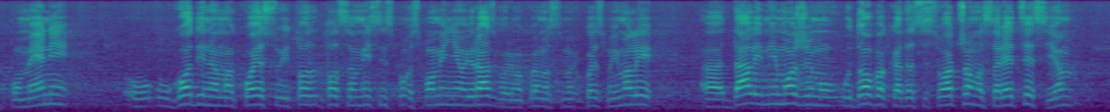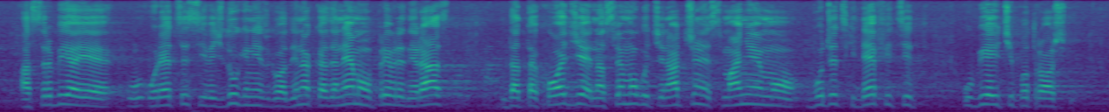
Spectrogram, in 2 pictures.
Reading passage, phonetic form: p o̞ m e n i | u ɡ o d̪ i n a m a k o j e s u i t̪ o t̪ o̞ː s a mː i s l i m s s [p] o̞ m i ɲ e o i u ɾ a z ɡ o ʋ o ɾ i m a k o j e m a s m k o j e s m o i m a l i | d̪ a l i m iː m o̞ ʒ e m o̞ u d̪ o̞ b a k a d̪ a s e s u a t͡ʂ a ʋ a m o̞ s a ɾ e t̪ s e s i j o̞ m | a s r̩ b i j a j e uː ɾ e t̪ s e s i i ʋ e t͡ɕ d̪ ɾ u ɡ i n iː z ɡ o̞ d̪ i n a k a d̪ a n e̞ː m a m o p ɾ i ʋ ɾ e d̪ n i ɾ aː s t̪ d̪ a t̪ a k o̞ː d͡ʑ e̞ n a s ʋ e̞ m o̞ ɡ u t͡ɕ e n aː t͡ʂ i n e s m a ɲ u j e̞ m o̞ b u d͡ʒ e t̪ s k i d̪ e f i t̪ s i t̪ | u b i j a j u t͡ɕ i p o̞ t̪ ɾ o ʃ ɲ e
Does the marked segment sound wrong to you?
no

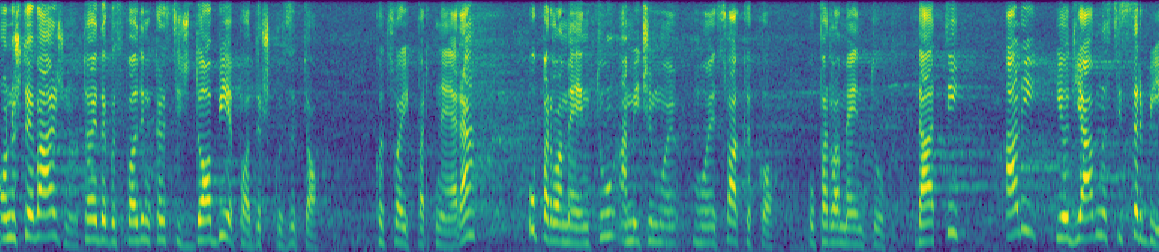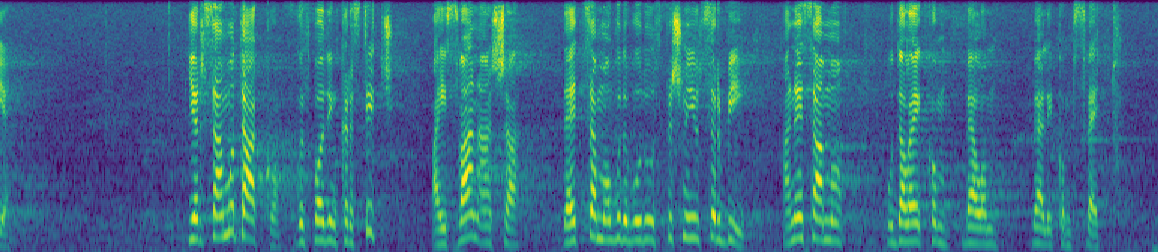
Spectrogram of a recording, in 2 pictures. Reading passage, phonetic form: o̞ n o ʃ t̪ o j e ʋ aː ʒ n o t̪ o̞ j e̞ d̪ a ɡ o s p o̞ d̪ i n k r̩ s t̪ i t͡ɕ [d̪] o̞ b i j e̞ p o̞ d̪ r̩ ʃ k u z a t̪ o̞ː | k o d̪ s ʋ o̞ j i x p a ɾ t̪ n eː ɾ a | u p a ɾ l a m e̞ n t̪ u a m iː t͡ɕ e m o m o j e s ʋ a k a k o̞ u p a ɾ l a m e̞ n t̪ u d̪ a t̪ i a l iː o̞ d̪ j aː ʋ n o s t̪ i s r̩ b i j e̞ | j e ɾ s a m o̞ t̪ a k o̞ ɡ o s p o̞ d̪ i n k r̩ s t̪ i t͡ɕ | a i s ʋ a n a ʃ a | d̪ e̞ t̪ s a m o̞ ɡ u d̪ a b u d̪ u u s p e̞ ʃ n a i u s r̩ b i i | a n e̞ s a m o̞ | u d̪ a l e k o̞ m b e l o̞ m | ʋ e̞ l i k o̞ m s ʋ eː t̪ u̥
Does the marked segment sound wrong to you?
no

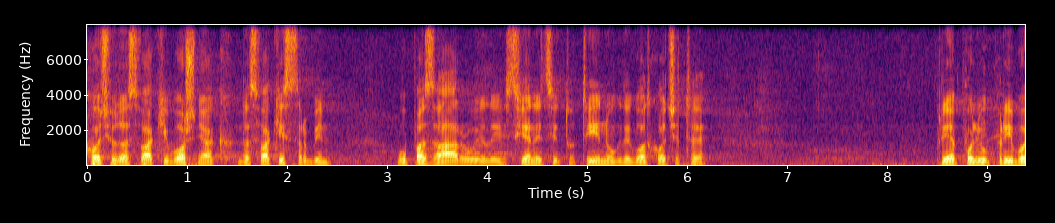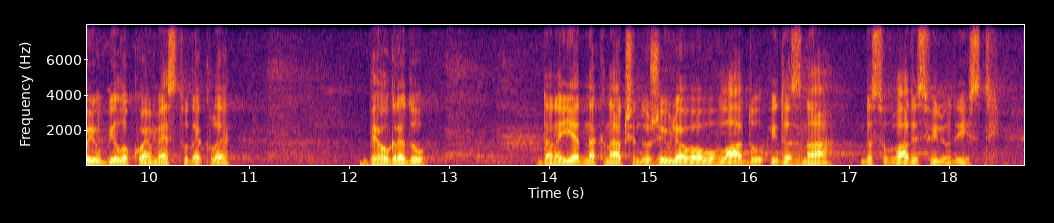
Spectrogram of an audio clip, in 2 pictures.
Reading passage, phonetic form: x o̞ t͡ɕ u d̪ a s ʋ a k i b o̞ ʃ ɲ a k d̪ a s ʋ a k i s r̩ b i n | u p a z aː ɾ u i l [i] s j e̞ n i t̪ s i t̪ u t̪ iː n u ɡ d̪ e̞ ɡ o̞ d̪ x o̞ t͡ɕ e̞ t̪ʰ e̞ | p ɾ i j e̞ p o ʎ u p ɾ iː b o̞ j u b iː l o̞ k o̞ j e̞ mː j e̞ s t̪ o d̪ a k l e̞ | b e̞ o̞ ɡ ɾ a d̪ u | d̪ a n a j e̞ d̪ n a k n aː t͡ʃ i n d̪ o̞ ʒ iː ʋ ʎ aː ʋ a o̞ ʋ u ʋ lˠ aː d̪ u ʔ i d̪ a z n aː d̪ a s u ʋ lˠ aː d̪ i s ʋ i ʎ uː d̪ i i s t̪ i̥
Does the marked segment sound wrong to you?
no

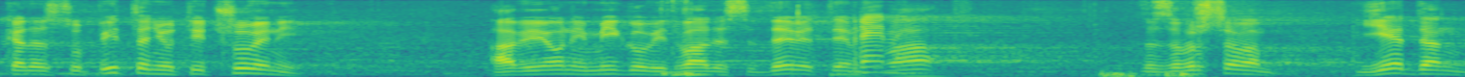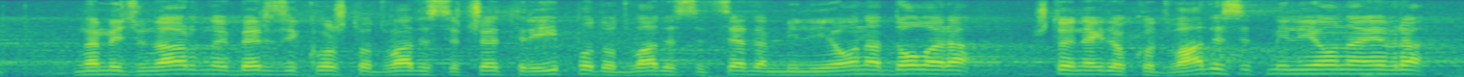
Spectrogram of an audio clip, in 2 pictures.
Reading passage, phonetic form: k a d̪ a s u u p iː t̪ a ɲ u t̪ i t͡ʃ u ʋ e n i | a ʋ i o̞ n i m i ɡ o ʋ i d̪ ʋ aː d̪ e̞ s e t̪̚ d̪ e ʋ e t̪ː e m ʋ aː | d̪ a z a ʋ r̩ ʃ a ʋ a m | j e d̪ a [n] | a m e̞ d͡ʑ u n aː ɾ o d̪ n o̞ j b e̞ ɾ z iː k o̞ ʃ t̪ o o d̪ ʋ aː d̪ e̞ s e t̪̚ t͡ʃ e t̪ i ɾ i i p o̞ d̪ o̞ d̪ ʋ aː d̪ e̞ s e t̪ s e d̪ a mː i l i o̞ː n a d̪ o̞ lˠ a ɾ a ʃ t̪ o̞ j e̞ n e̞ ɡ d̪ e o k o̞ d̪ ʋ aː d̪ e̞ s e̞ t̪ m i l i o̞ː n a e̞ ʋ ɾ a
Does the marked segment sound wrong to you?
yes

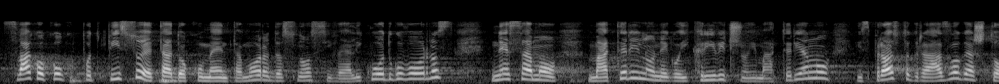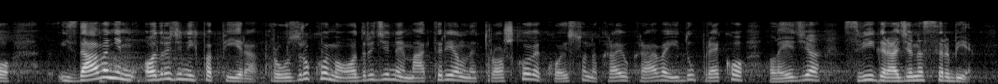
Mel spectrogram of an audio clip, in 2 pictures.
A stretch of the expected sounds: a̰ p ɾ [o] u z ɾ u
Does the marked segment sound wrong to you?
no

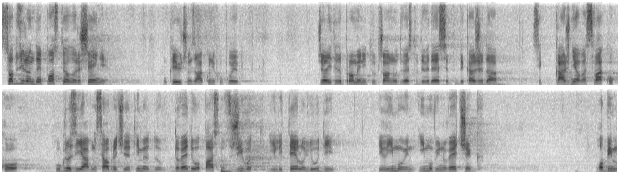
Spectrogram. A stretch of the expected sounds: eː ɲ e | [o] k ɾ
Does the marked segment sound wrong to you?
yes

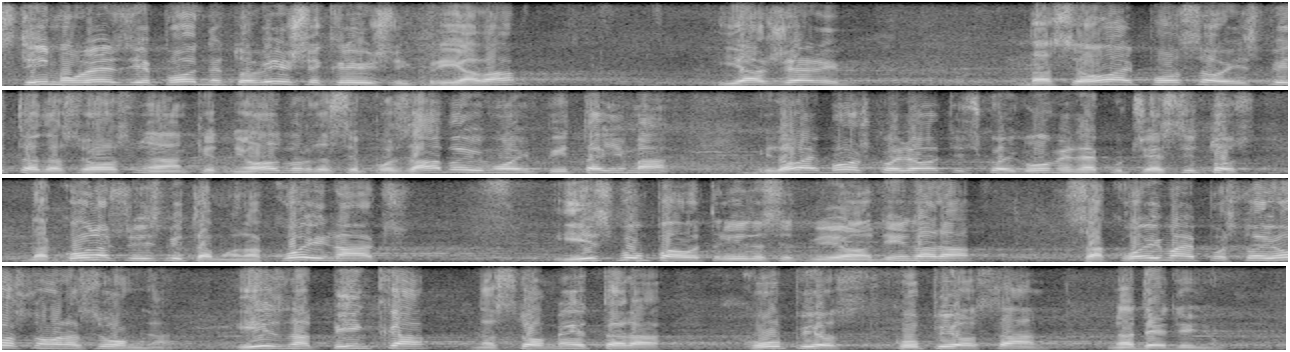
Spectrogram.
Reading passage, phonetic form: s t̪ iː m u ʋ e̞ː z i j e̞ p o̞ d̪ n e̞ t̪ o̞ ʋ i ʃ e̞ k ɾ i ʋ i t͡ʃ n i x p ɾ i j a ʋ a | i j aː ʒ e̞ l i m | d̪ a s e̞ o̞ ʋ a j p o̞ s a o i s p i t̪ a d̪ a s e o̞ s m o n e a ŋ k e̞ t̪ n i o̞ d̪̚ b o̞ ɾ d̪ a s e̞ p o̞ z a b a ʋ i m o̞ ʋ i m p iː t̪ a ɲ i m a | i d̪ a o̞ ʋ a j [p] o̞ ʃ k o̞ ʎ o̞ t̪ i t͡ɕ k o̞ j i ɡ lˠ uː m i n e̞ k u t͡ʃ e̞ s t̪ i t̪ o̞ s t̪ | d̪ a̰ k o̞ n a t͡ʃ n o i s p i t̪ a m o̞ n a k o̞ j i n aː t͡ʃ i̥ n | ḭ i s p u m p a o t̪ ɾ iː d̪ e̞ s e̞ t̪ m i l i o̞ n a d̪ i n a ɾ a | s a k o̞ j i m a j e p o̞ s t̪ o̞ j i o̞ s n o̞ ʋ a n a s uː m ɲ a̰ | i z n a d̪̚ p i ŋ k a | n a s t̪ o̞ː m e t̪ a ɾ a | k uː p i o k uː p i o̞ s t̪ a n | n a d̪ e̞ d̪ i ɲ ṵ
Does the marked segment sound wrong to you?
yes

